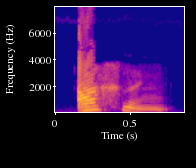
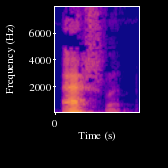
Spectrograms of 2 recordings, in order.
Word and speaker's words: Aislinn: Aisling. It's a very Irish name. It's kind of a standard Irish name. But yeah, I know it doesn't translate well, does it? – No, it doesn't. And I knew basically what it was, but I didn't want to... Okay, let's say it again. – Aisling. – Because it's spelled A-I-S-L-I-N-N, which for people who are not familiar with, well, there are so many Irish names where they sound not at all like what they look like.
